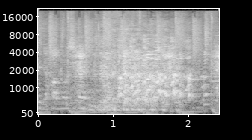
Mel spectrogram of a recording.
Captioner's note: laughs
